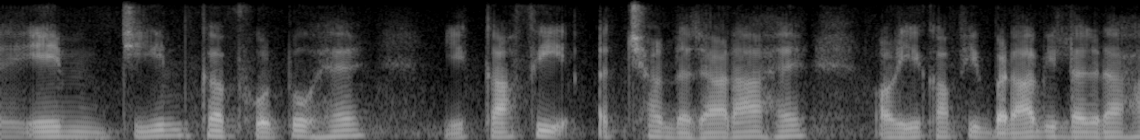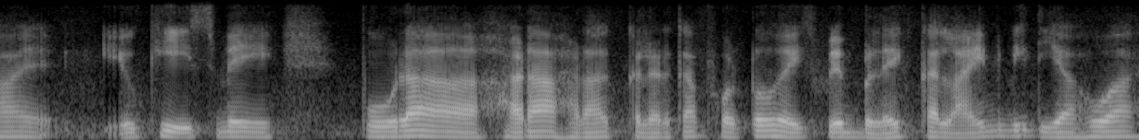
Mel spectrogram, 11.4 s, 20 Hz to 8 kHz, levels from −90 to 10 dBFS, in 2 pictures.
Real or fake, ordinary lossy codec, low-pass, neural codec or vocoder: fake; Opus, 16 kbps; 7.2 kHz; codec, 16 kHz, about 1 kbps, DyCAST, with the encoder's durations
